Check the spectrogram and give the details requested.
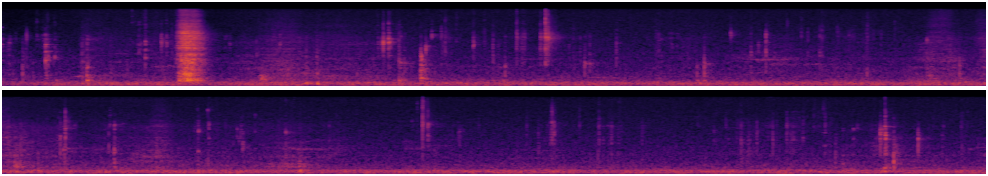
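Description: A person chewing seafood close to the microphone, with scattered small clicks and taps from mussel shells and a fork, and one louder sharp click about two seconds in. A steady low hum runs underneath.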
